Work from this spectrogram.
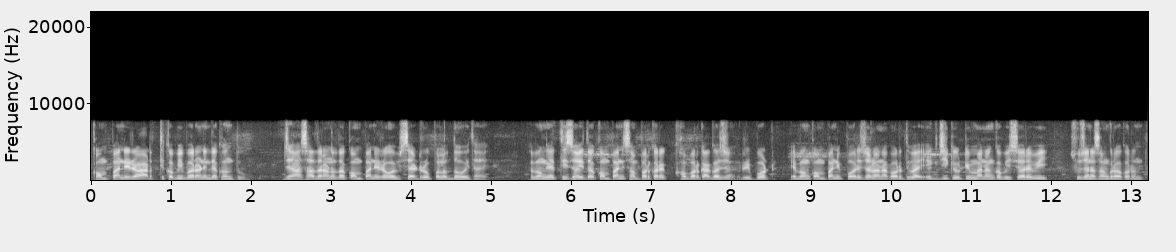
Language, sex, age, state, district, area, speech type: Odia, male, 18-30, Odisha, Kendrapara, urban, read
